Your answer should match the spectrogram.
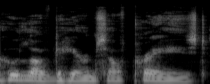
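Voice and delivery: ordinary delivery

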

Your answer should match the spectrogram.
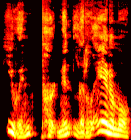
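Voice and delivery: loud, outraged queen; indignant cry. A narrator's reading. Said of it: "cried the queen".

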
